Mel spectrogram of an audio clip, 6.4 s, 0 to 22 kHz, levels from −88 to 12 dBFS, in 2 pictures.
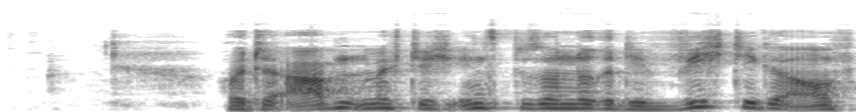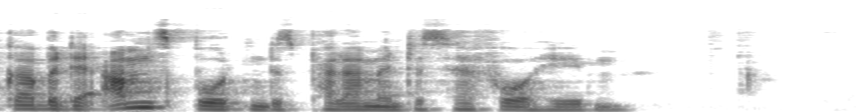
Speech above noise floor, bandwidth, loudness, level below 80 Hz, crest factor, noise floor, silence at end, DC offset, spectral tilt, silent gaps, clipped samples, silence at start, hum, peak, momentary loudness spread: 36 dB; 9.4 kHz; -20 LUFS; -62 dBFS; 20 dB; -56 dBFS; 0.9 s; under 0.1%; -5 dB/octave; none; under 0.1%; 0.85 s; none; -2 dBFS; 10 LU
